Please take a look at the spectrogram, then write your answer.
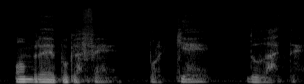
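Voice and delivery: a tender challenge, slowed and hushed; soft rebuke. Acted. Jesus gently rebukes Peter.

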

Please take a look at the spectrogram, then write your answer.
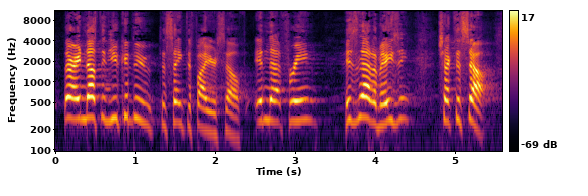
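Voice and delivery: high, loud fired-up preaching. Acted. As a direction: preach it with full force. Preaching at full force.

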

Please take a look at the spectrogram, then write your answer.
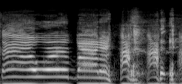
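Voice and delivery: high, loud, drawn-out brush-off; mock reassuring cop. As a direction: play an officer grandly waving it away. Voices officer waving off a ticket.

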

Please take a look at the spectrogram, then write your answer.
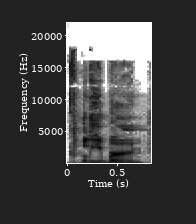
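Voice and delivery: ordinary talk

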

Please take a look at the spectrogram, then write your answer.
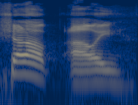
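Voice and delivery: usual speaking voice

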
